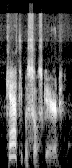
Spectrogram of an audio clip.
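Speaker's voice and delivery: very quiet, hushed, barely voiced whisper. Making an aside while telling a story, speaking quietly. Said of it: "I'm going to say this quietly".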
